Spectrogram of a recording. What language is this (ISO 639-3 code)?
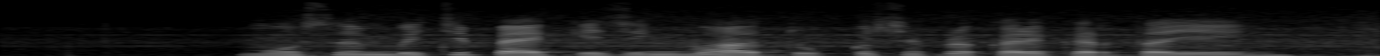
mar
